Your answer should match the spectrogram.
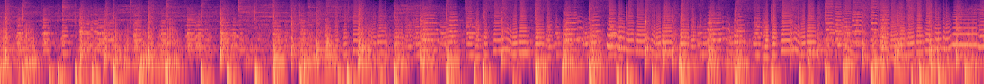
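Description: Brass band playing an up-tempo tune: trumpets and trombones with saxophone over a steady drum beat and bass.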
